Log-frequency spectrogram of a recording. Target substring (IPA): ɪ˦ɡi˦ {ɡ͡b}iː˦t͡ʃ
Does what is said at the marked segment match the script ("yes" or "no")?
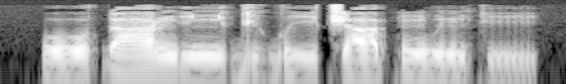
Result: no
